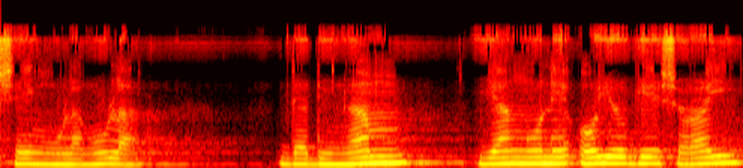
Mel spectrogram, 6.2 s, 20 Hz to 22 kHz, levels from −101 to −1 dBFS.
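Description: Right through the speech the treble flickers out under a gritty haze, likely heavy Bluetooth SBC compression near 64 kbps starving the upper sub-bands.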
